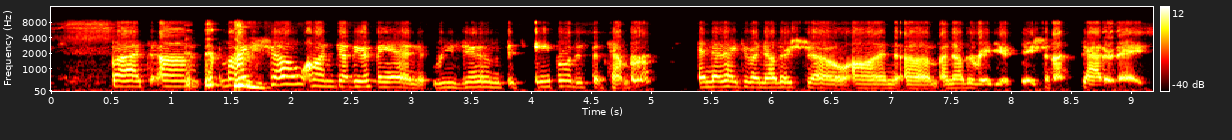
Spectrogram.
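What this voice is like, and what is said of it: Rough, unwell-sounding voice. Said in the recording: “Excuse my voice. ... I woke up with a terrible cough this morning.”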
